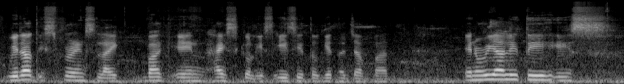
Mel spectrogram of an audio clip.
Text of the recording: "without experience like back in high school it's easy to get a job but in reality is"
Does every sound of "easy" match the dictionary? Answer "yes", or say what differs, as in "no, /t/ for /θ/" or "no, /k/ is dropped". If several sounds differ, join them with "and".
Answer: no, /s/ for /z/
